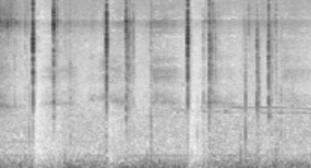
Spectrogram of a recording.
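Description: Crunchy footsteps stomp through deep snow in huge drifts, about ten uneven crunches spread over a few seconds against a low outdoor rumble, with no one speaking.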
